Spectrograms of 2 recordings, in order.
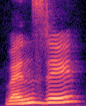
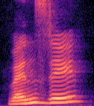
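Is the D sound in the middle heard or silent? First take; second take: silent; silent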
